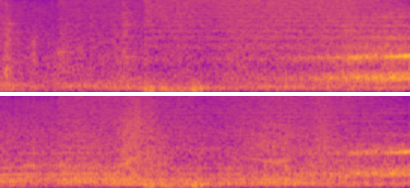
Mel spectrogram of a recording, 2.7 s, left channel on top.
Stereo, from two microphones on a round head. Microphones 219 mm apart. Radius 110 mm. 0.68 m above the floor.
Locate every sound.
1.0 s breathing: 75° left (ahead or behind), 1.4 m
